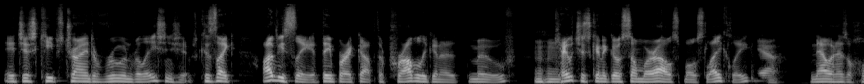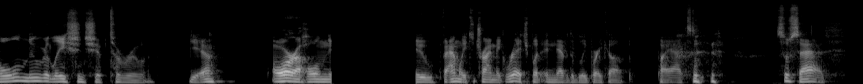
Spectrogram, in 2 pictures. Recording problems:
audio freezing; at 12 s for 1 s

